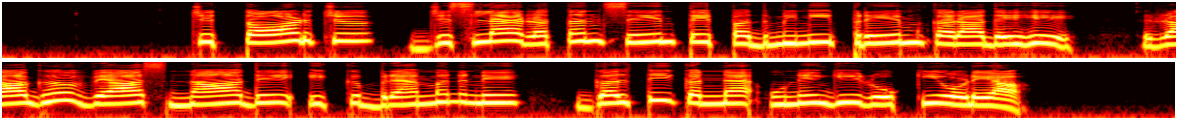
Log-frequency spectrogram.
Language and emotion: Dogri, neutral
